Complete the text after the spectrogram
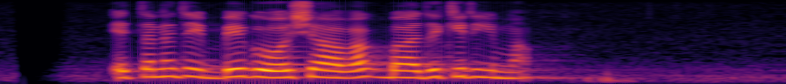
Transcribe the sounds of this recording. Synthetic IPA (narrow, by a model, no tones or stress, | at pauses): et̪ənət̪ibːeɡoːʃaːʋak̚baːd̪əkiɾiːma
